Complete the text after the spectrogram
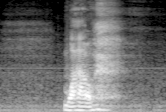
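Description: A young man exclaims briefly close to a microphone.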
